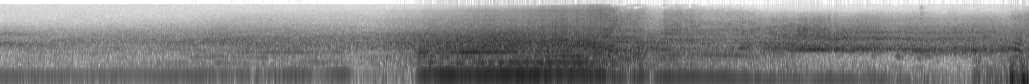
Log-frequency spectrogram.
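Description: A car engine roars as the car speeds closer, passes and fades away with a falling pitch.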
